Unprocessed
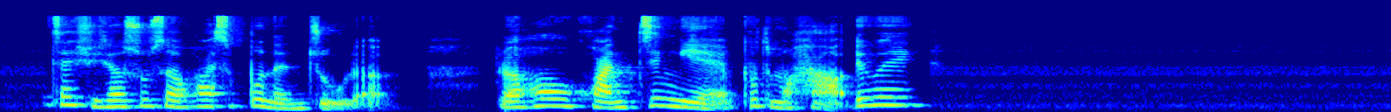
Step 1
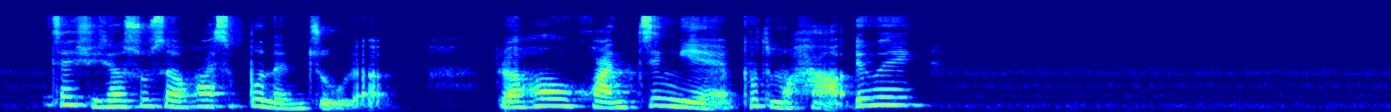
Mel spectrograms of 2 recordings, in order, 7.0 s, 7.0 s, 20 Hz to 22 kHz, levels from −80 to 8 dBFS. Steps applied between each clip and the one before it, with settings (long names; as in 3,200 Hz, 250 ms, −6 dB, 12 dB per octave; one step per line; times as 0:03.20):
notch filter 1,900 Hz, Q 9.8
level −3 dB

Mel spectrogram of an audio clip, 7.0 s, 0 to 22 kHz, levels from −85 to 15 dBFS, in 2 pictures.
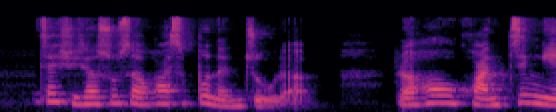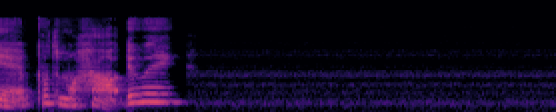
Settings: dynamic equaliser 3,700 Hz, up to +6 dB, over −53 dBFS, Q 1.2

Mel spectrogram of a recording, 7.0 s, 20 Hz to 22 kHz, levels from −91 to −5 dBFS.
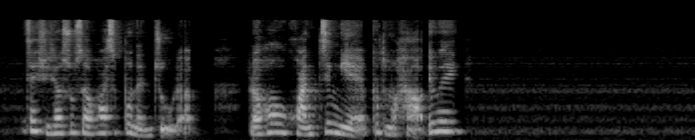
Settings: comb filter 3.2 ms, depth 63%
level −5.5 dB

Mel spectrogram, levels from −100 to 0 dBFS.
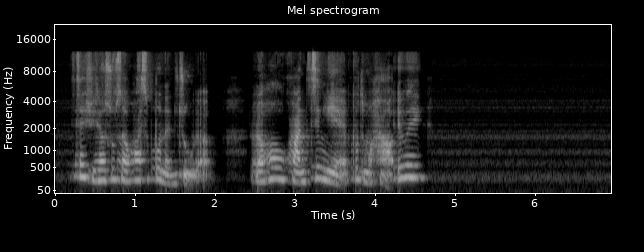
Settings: echo ahead of the sound 59 ms −16 dB
level −5 dB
